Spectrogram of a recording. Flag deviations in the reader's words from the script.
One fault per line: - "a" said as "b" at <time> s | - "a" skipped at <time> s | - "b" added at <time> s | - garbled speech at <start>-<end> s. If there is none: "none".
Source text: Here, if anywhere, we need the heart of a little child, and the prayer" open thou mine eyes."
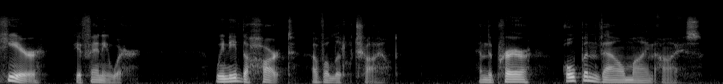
none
